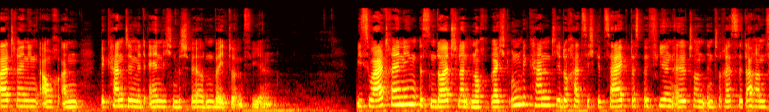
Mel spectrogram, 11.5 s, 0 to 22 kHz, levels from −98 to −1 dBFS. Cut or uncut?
uncut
